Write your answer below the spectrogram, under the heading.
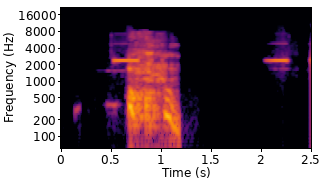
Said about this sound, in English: Can you please mute this beep?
